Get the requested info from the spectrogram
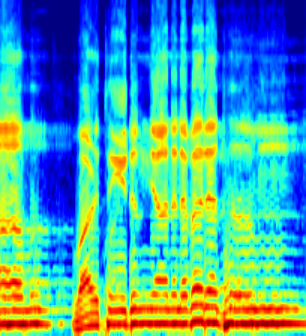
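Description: A man's voice chanting a Malayalam Syro-Malabar Qurbana prayer on long held notes with small melodic turns. The chant breaks briefly for a breath about a second in and again near the end.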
